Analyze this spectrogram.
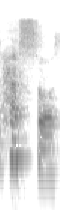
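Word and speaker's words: حسّاس: hook or hanger, and hassas, which means sensitive, sensible. See that? In fact, what we do here, we are pronouncing twice D, twice L, and twice S. But we write just one of them.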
